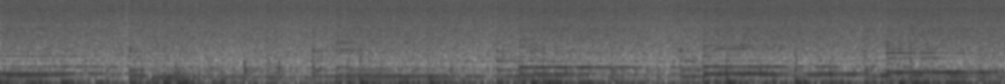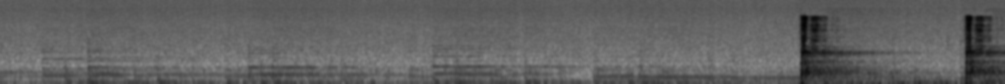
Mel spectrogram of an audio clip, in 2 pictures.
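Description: Soft, calm music plays with slow, held notes.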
